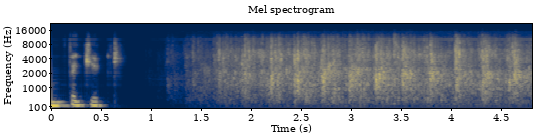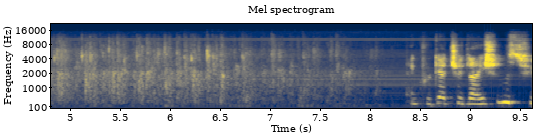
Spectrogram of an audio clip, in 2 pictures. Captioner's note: applause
